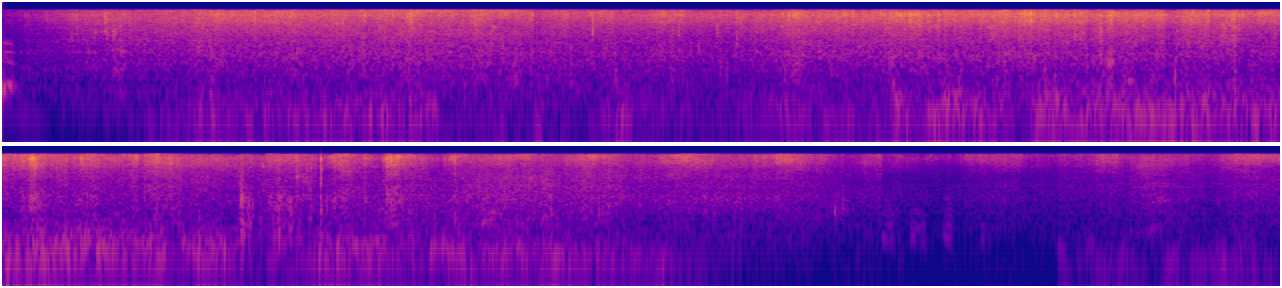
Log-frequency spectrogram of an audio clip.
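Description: Wind buffeting the microphone and wheels rumbling over rough grass as a wheeled paragliding launch cart is run along the ground for takeoff. The noise builds over the first couple of seconds, holds with a few knocks, then dies away near the end as the cart comes to a stop.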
